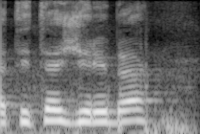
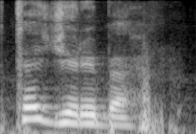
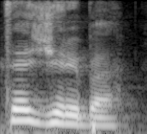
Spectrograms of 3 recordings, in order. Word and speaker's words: تجربة: الخطأ الأخير الذي يقع كثيرا في وسائل الإعلام: نطق كلمة تجربة بضم الراء، وهذا خطأ. والصواب تجربة بكسر الراء، فلا تقول تجربة بل قل تجربة،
